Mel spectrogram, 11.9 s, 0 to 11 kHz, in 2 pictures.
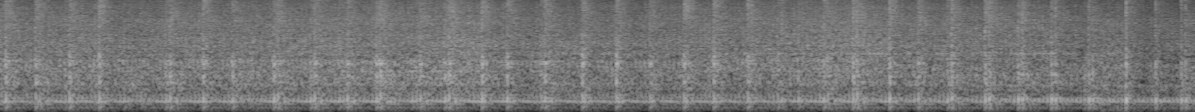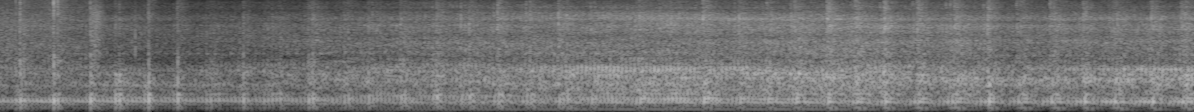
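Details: Kawasaki KX250 two-stroke dirt bike, first start after ten-plus months in storage, on fresh gas mixed 32:1 per old Kawasaki spec: crisp, rapid popping that climbs and falls cleanly with throttle, firing evenly with no bogging; running healthy.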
